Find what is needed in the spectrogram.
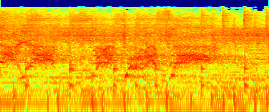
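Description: Live heavy rock band playing at full volume: shouted vocals over distorted electric guitars, bass and a drum kit.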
